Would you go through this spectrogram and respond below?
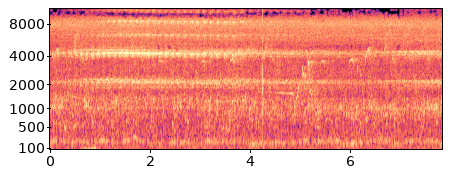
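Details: Higurashi cicada calling in July beside a stream at Kuragari Pass: a high, rapidly pulsed trill swells within a second, peaks, then fades gradually over several seconds, over a steady bed of trickling water and a constant high insect hum.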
